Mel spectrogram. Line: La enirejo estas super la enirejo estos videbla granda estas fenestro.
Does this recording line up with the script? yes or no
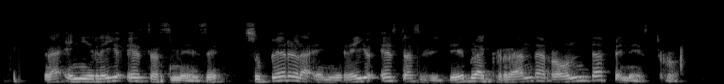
no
